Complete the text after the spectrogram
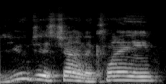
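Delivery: ordinary talk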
